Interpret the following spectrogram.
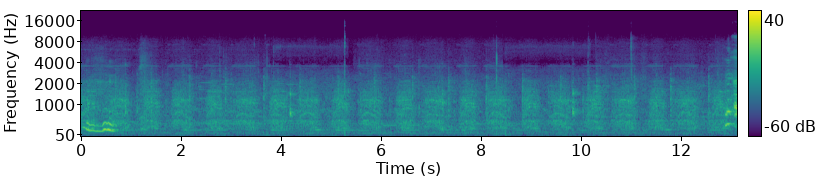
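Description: A baby's short cooing squeal at the start, over a Fisher-Price electric baby swing running with a soft, quick repeating pattern of about two beats a second.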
